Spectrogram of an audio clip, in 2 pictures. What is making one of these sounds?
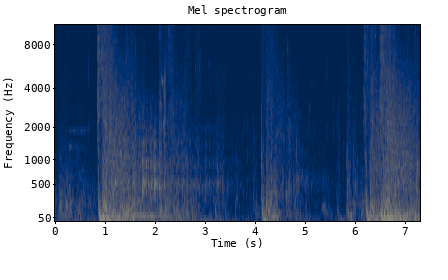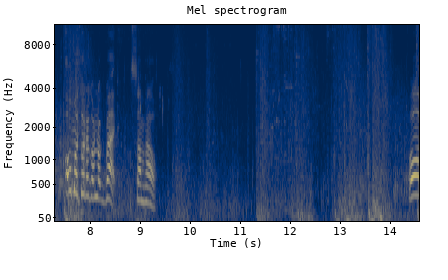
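Building pieces thud and clatter into place in a video game.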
